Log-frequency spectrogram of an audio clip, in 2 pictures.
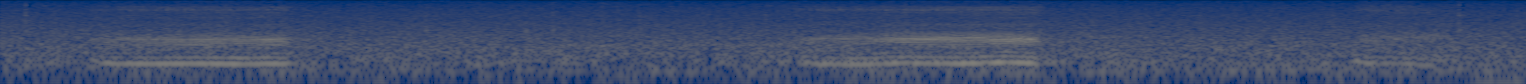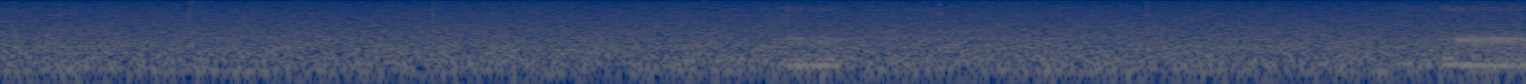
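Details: Dog snoring in its sleep, with rough buzzy snores in uneven bursts, some loud and some faint, separated by quieter breathing, against constant background hiss.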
